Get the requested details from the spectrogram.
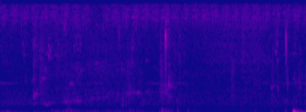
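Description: Water pours into a glass, a soft, steady trickle and gurgle for about three seconds, ending with a brief louder knock.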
